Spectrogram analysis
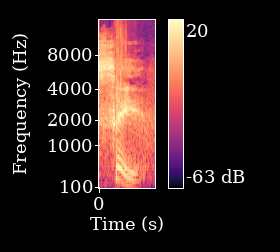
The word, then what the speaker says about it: sei: In Italian, it becomes quattro, sanke and sei, it's sei, it's not C here, it's sei. In Spanish, it's a quattro, with C, starting with C, cinco and seis with an S ending.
